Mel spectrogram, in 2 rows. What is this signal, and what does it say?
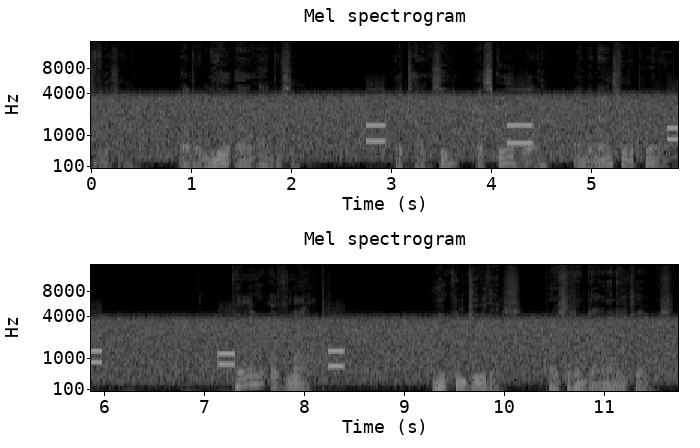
DTMF, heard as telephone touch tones, dialled by hand, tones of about 200 ms, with phone line noise and speech in English. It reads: 6 3 8 4 2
